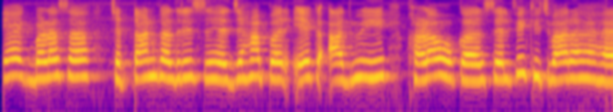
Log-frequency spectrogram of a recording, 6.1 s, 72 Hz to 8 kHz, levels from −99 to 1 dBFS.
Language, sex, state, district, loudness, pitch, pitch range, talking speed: Hindi, female, Jharkhand, Palamu, -12 LUFS, 300 Hz, 285-320 Hz, 165 wpm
